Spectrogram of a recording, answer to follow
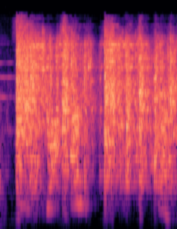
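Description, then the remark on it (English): A telephone gets smashed with a loud crash, followed by a second burst of harsh clattering and rattling debris, all within under two seconds and with no voices. “the phone, you busted it.”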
